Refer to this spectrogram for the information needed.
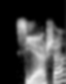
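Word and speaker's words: Saoirse: Es geht um Hannah, ähm, gespielt von, oh, lass mich auf meinen Zettel gucken, Sierra habe ich es richtig ausgesprochen? – Perfekt.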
